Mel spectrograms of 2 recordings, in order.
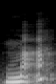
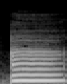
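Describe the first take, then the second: First: The pitch rises high with a break midway. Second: The pitch stays flat at mid level. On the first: "tumbling or high broken tone" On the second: "the flat or the mid-level tone"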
